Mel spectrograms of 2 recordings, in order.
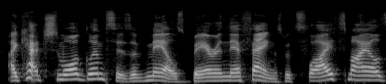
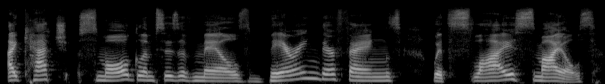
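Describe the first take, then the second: First: It is read in the reader's ordinary accent. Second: It is read in a put-on, unusual accent.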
